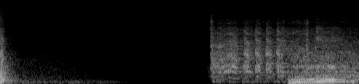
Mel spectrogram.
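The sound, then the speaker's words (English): After a fading thud and a brief silence, the engine of a beat-up black-and-white police car cranks with quick rhythmic pulses, then catches into a loud, low, rumbling idle. “The beat-up black and white wakes up hard, and soon we're sailing down the dark boulevards.”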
